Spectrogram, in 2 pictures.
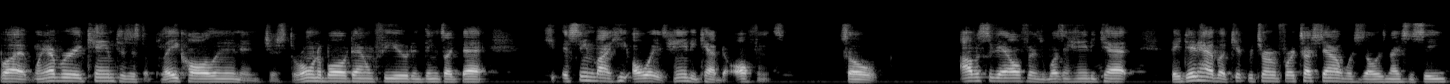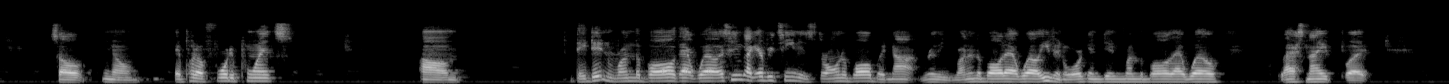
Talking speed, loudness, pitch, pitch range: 190 wpm, -22 LUFS, 130 Hz, 120-150 Hz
